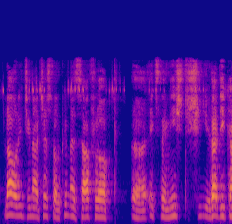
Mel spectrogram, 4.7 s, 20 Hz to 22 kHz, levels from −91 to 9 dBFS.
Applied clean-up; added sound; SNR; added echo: neural mask model DeepFilterNet 3.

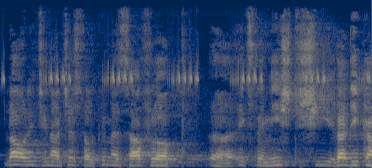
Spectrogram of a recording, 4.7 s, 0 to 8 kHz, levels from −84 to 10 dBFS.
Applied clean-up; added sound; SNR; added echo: none; Cricket; 11 dB; reverberation time 1.5 s.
